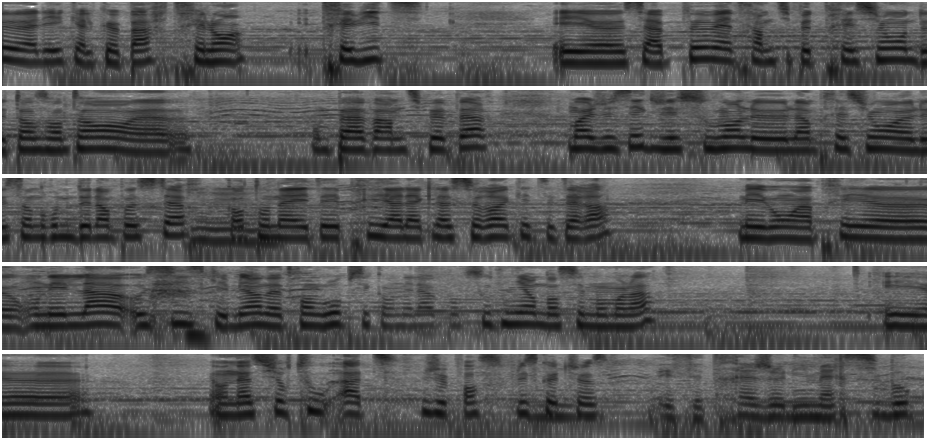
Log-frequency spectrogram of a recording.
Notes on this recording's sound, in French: En direct du TPA festival. Au micro de Tsugi Radio.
